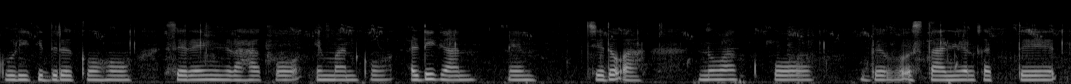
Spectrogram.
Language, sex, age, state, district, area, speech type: Santali, female, 18-30, Jharkhand, Seraikela Kharsawan, rural, spontaneous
